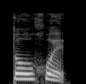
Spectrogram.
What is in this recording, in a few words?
"都会", Chinese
